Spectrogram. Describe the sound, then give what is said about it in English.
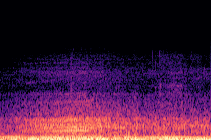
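A motorcycle with a dual-clutch (DCT) gearbox drones steadily, its pitch rising and settling as it automatically shifts up and down through the gears, with a rumbling low end and no voices. “it's a bit like a scooter, but it's nothing like a scooter because it still goes up and down the gears without a CVT belt revving its ass off all the time.”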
